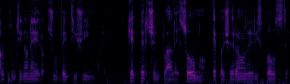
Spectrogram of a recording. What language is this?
Italian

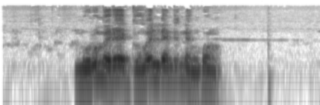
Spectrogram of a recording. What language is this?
Mpumpong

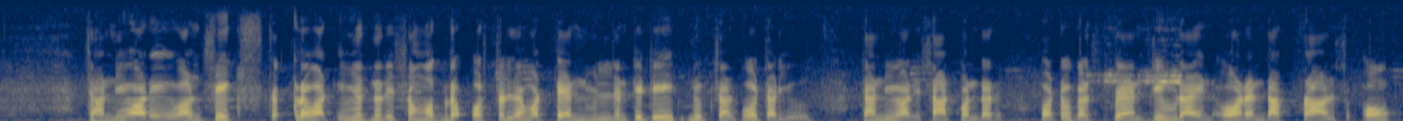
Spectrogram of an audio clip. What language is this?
Gujarati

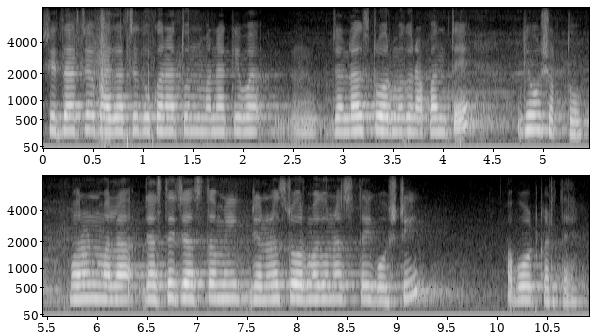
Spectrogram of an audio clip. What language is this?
Marathi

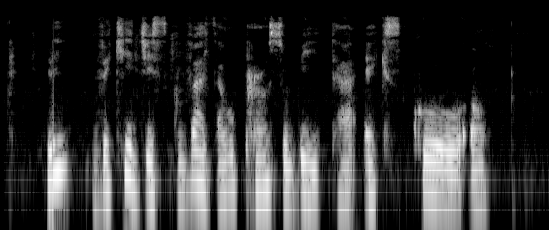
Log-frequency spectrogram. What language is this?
Esperanto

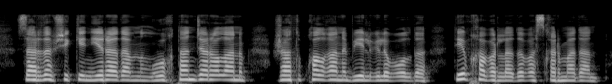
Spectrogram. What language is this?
Kazakh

